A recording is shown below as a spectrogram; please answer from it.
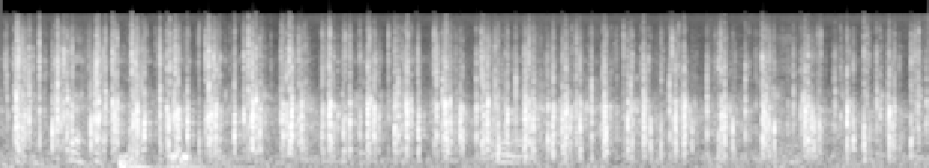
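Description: A small crowd applauding: dense, steady clapping that fades as speech resumes at the end.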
